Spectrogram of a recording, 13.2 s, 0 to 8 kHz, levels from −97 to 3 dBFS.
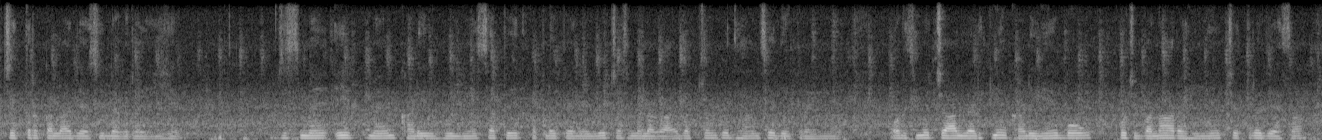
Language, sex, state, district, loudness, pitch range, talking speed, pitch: Hindi, male, Uttar Pradesh, Etah, -30 LUFS, 130-140 Hz, 180 wpm, 135 Hz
